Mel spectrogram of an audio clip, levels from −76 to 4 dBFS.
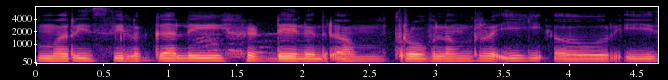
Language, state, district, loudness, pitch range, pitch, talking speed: Kurukh, Chhattisgarh, Jashpur, -15 LUFS, 115-130 Hz, 125 Hz, 100 wpm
